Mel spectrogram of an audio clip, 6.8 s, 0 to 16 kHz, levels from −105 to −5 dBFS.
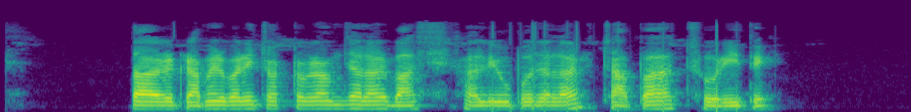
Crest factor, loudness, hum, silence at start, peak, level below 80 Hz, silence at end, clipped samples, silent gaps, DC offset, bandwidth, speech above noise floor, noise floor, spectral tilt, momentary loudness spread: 18 dB; -19 LUFS; none; 1 s; -2 dBFS; -56 dBFS; 1.05 s; under 0.1%; none; under 0.1%; 7.6 kHz; over 71 dB; under -90 dBFS; -7.5 dB/octave; 8 LU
